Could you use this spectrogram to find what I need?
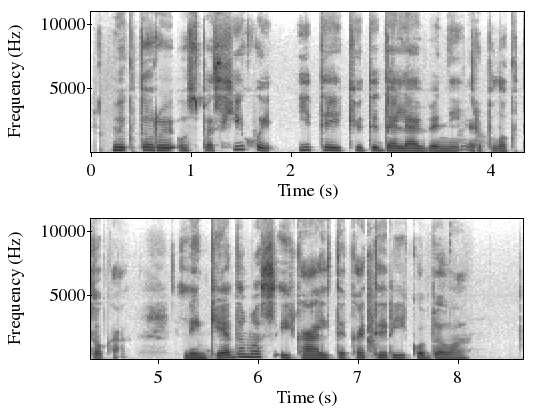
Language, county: Lithuanian, Marijampolė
